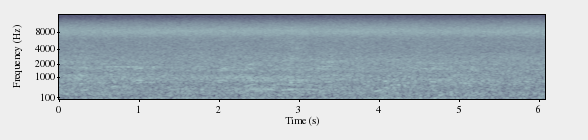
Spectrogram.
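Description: Waterfall's steady rush of falling water, with a crowd of people chattering faintly underneath.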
